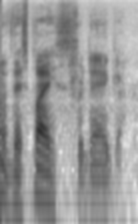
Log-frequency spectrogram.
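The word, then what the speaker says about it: Tredegar: Tradega. Tradega. Yeah, Tradega Square. See, I was going Treadgar. Trago. I'm saying it like I actually know. I think it's Tradega.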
